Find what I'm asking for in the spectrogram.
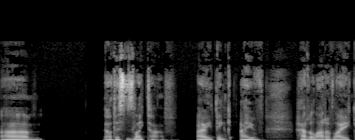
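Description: A man's somewhat breathy voice with a dark, mellow tone and medium pitch, at a fairly slow pace, in a dry, close sound with no echo. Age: 20s. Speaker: podcaster. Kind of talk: casual solo podcast monologue, personal story. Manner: animated, excitable.

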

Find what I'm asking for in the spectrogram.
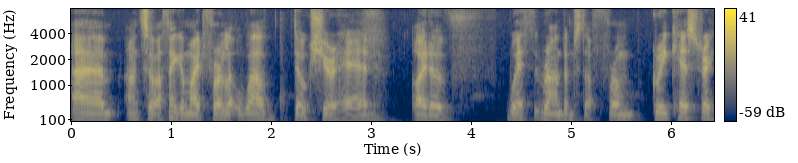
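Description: In a Northern Irish accent, a man speaks at a moderate pace with fairly even intonation. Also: medium pitch for a man. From Belfast, Northern Ireland. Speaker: podcast host and powerlifter. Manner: joking, self-deprecating.

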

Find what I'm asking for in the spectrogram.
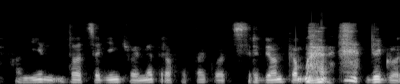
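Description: This man has a normal speaking voice, fairly low in pitch, and talks at a fairly slow pace. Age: 20s. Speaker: amateur runner, tech support specialist. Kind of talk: casual interview chat.

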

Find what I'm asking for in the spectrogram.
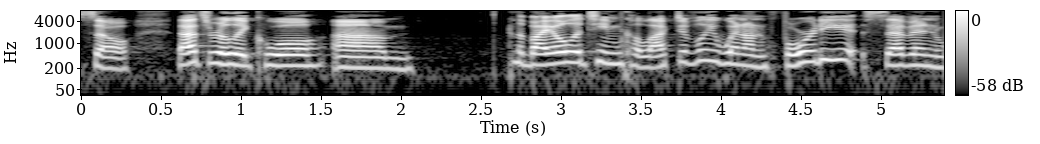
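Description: A woman with a normal speaking voice, a fairly high pitch and lively intonation. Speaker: youth ministry worker. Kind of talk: ministry update presentation.

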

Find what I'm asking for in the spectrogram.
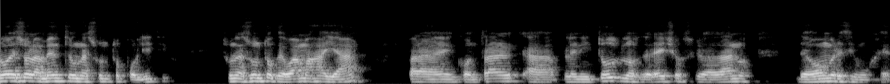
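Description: A man talks at a moderate pace with fairly even intonation. He has an ordinary speaking voice. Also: medium pitch for a man. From Mexico, Baja California Sur. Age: 60s. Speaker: politician, former federal official. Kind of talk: interview.

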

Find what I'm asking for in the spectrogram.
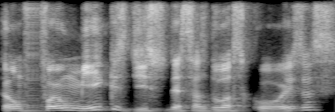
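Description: A somewhat breathy man's voice of medium pitch, ordinary pitch variation, quiet background. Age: 30s. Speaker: real estate investment fund specialist. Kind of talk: interview.

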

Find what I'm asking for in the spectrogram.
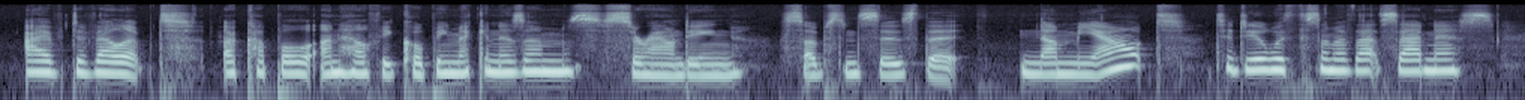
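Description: In an American accent, a woman with a normal speaking voice talks at a fairly slow pace and a fairly high pitch, using ordinary pitch variation, on a very clean recording with a silent background. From Idaho, Boise. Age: 20s. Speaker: podcast host, art student. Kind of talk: personal monologue.

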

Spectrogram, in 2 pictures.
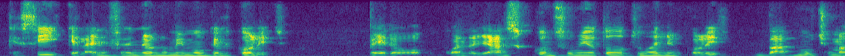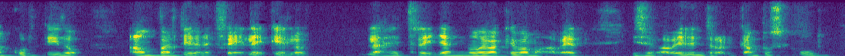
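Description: Somewhat breathy speech runs at a fairly quick pace in a monotone, flat intonation. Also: man, medium pitch for a man. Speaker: podcast host. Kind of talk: casual chat.

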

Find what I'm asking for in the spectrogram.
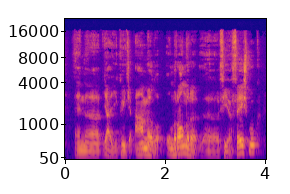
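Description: In a dark, mellow tone, the speaker uses lively intonation at a moderate pace. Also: man, fairly low pitch for a man.

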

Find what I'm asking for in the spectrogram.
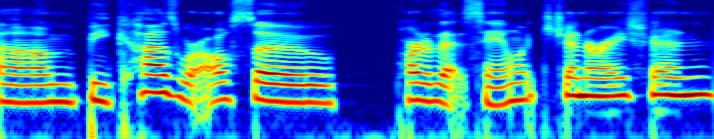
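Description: A woman with a Southern US accent and a medium pitch, lively intonation and a moderate pace, in a very clean recording with a silent background and a dry, close sound with no echo. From US South, South Alabama. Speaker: construction company executive. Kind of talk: casual interview.

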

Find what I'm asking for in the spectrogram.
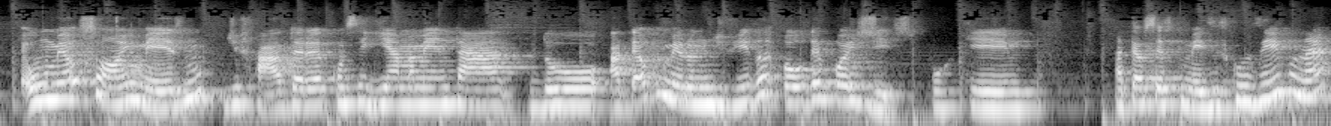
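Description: A woman's fairly high-pitched voice with lively intonation and very even loudness, plus music in the background and audible room echo. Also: moderate pace. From Minas Gerais, Brazil (Itabirito). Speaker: physiotherapist and breastfeeding consultant. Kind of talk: interview, personal story.

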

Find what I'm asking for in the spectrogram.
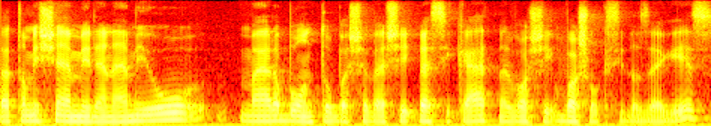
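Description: This man's voice sits at a medium pitch with ordinary pitch variation. He speaks at a fairly slow pace. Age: 30s. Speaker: podcast co-host, classic car owner. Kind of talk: casual chat. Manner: halting, many repetitions.

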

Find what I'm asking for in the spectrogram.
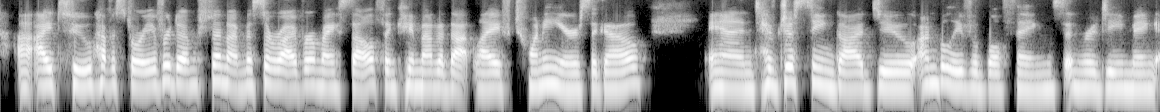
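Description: Hardly pausing at all, a woman with an ordinary speaking voice keeps a fairly quick pace, a medium pitch and fairly even intonation. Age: 40s. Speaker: nonprofit founder and trafficking survivor. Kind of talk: personal testimony in interview.

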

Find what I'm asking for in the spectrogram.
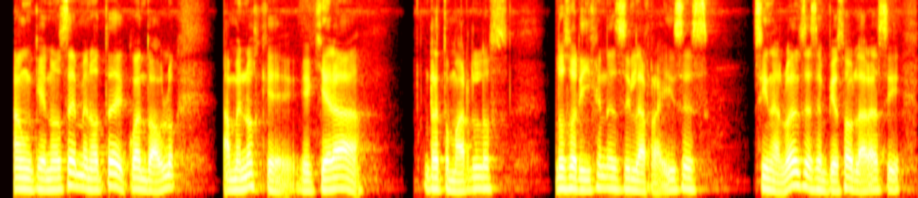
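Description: Over a very clean recording with a silent background, a man with a dark, mellow tone speaks at a moderate pace with long, frequent pauses. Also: medium pitch for a man, fairly even intonation. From Mexico, Sinaloa. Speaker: songwriter. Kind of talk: casual chat. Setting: at home.

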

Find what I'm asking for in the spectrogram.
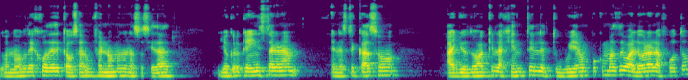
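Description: With a Mexican accent, a man speaks at a moderate pace in a fairly high pitch, his intonation monotone and flat. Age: 20s. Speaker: podcast host, amateur photographer. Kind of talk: casual chat.

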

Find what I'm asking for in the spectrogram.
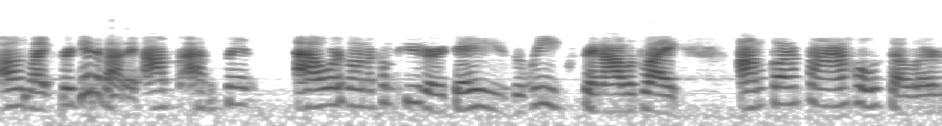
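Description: Fairly quick speech in a Southern US accent, with ordinary pitch variation. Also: woman. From US South, South Carolina. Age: 20s. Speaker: lingerie business owner. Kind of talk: casual chat.

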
